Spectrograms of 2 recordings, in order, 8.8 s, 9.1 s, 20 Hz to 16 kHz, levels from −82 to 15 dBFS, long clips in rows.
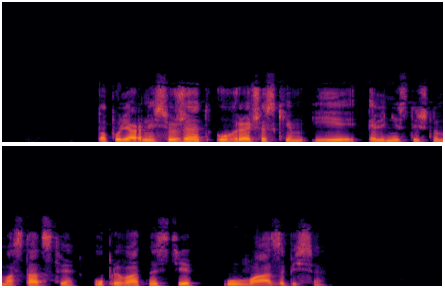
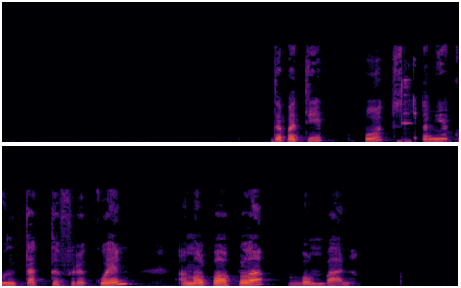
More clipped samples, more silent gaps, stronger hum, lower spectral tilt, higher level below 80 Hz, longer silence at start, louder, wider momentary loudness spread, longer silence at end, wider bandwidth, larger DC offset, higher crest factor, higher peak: neither; first, 6.52-6.56 s vs none; neither; about the same, -6 dB/octave vs -5 dB/octave; first, -56 dBFS vs -86 dBFS; second, 0.95 s vs 2.7 s; first, -17 LUFS vs -28 LUFS; second, 11 LU vs 14 LU; about the same, 1.2 s vs 1.1 s; second, 7.8 kHz vs 11.5 kHz; neither; second, 16 dB vs 22 dB; first, -2 dBFS vs -8 dBFS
